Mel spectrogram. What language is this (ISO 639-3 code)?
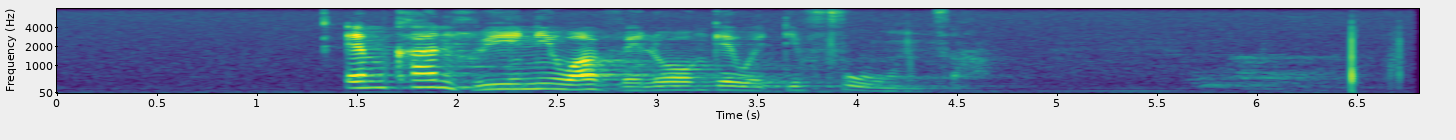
ssw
